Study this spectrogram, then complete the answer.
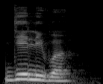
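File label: "деливӧ", Komi, female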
